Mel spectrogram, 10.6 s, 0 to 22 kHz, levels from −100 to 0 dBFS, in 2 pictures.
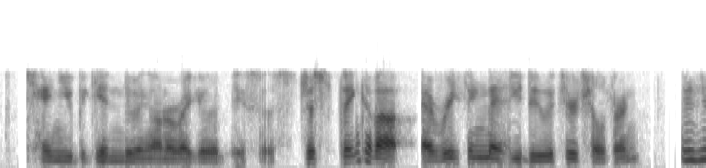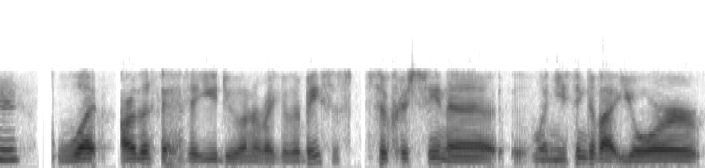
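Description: Across the whole speech clip the AMR narrowband mobile codec confines the band to roughly 300 Hz to 3.6 kHz and damages it heavily. The buzzy, synthetic texture fits a low AMR-NB mode near 6 kbps. A spectrogram shows a hard ceiling with smeared, blocky harmonics.

Lost AMR speech frames occur at 1.68–1.82 s, 3.72–3.89 s, 6.54–6.68 s and 9.20–9.40 s. The decoder repeats the last good pitch and vocal-tract settings, lasting about 40, 100, 100 and 80 ms. Each gap is a drawn-out, fading smear: a decaying envelope in the waveform and stretched, blurred harmonics on the spectrogram.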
